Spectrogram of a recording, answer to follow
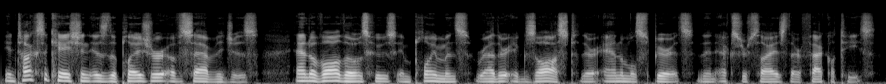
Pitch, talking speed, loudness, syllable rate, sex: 135 Hz, 140 wpm, -17 LUFS, 5.2 syllables/s, male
